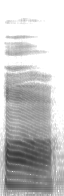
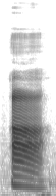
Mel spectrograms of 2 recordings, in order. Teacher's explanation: A vogal O, como em pó, é arredondada. Note como seus lábios se arredondam para formar um círculo. O. Já a vogal A, como em pá, não é arredondada.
